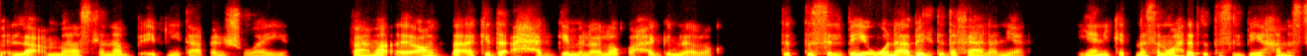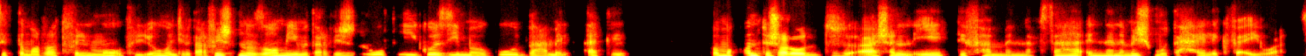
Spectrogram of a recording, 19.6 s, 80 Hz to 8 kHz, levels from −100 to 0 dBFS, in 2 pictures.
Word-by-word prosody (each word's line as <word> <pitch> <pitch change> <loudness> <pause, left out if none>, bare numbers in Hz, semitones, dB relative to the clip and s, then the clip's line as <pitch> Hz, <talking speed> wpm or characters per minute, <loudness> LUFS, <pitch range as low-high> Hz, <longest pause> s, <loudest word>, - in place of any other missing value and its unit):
لأ 150 - +2
ما 140 -1 -2
أصل 155 +2 -6
أنا 150 -3 -2
ابني 160 -1 -7
تعبان 145 0 -5
شوية، 145 -3 -6 0.5
فاهمة؟ 170 +5 +4
أقعد 160 -2 +2
بقى - - +5
كده 185 +2 +3
أحجِّم 150 -6 +1
العلاقة 130 +2 -1
أحجِّم 145 -1 -2
العلاقة، 65 - -5 0.4
تتصل 195 -6 -1
بيّا 180 +2 +4
وأنا 190 +1 +5
قابلت 210 -4 +4
ده 165 - 0
فعلًا 190 -4 0
يعني 120 - -6 0.4
يعني 135 -1 0
كانت 135 - -7
مثلًا 165 0 0
واحدة 180 +2 +5
بتتصل 165 0 -9
بيّا 170 +2 -1
5 170 -1 -2
6 180 0 -6
مرات 160 +2 -1
في - - -13
المو 175 +2 -1
في - - -15
اليوم 195 +6 -1
أنتِ 150 -1 -3
ما 140 - -5
تعرفيش 250 - +1
نظامي 165 0 +3
ما 150 - -1
تعرفيش 155 +4 -3
ظروفي 165 0 -3
جوزي 155 -3 +2
موجود 140 +5 -2
باعمل 155 -5 -3
أكْل، 170 -4 -2 0.7
فما 190 +2 +4
كنتش 205 -5 +4
أرُد 165 -4 +8 0.2
عشان 160 +2 +3
إيه 170 +3 0
تفهم 170 -5 -4
من 125 -1 -5
نَفْسها 195 - -2
إن 180 +1 -1
أنا 180 -1 +1
مش 205 0 +1
مُتاحة 155 +3 -2
لِك 155 -5 -5
في - - -1
أي - - -4
وقت. - - -8
160 Hz, 190 wpm, -24 LUFS, 145-180 Hz, 0.7 s, أرُد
